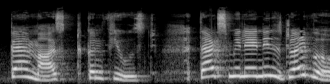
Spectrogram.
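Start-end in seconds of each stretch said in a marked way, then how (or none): 2.0-3.3 high, louder squeak. A narrator's reading. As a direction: squeak it out in alarm. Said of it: "Colette squeaked".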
